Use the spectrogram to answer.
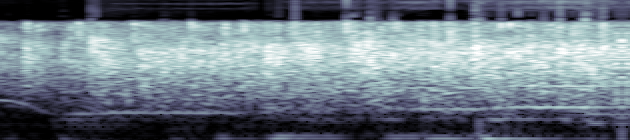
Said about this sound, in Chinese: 掌声有请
